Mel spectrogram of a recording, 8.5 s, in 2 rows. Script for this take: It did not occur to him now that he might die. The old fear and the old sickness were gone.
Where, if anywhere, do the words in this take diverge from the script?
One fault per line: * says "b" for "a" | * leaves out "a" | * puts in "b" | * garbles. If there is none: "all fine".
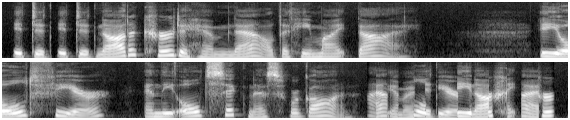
* puts in "it did"
* garbles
